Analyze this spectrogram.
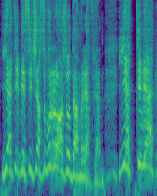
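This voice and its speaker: A shrieking spoiled young count. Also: male voice, high-pitched, very animated, takes it slowly, creaky, bright, forceful tone, no room sound, voice pushed up, heavily acted. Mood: raging. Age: young adult. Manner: shrieking, ranting. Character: spoiled young count, hot-tempered and shrill.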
